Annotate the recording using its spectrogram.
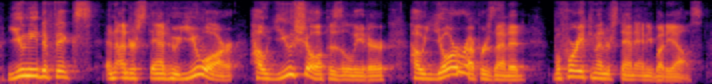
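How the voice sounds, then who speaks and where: A man's voice: medium pitch, brisk. A man guesting on a podcast, talking emphatically and energetically in an interview. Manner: energetic, emphatic, talks about having a big voice. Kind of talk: interview answers on leadership.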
